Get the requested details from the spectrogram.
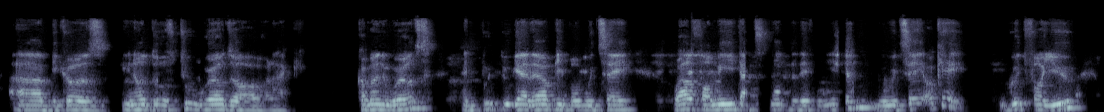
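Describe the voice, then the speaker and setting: This man speaks in a French accent. His voice is somewhat breathy. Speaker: movement coach. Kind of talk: interview.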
